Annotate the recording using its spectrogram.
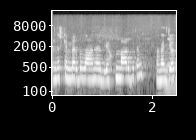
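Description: A young woman speaking in short, continuous phrases, heard over a video-call link.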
